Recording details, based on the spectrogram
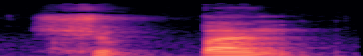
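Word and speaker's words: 出版: 세게 가지고 반복해서 찍어낸 그렇죠 출판의 판자 초판 발음은 쇼한 쇼한 출판은 슈빤 슈빤 뭐 계정판 가위대반 카이떼의 반 최신판 사이심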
